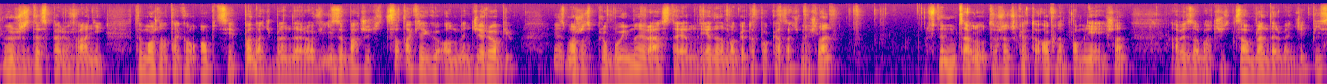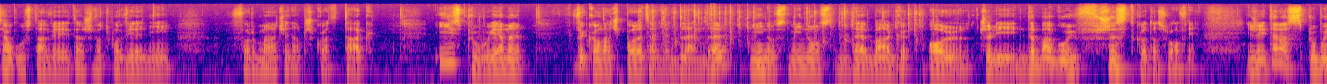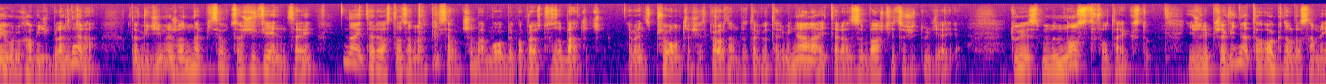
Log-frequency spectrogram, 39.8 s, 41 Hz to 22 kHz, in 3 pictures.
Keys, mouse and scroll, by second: 5.3-9.8 scroll down 2, 10.1 ctrl+-, 11.4 ctrl+-, 13.1-18.9 alt+drag, 14.8-18.9 alt+right drag, 19.4-22.9 typing, 27.2 Return, 30.2 alt+click, 30.7 alt+space, 30.8 alt+right click, 32.3-33.3 alt+drag, 33.5 alt+Tab, 35.9-38.6 scroll up 2, 39.4-39.8 drag.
